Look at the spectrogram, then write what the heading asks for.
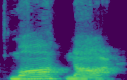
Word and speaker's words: monarch: 这个 CH 这里发 K 的音，所以 Monarch。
